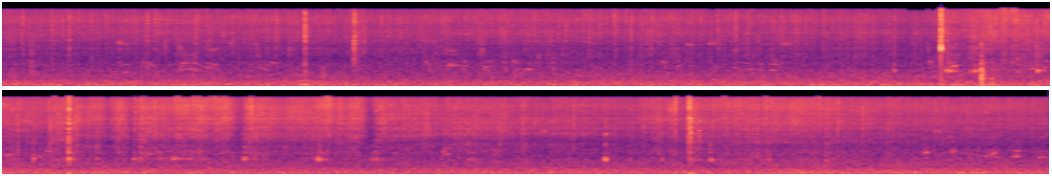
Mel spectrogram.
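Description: Vegetables sizzling as they stir-fry in a small pan on a camping gas stove, stirred with chopsticks. The frying gets busier about nine seconds in, with a few sharp clicks of the chopsticks against the pan.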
